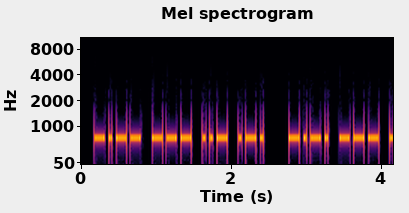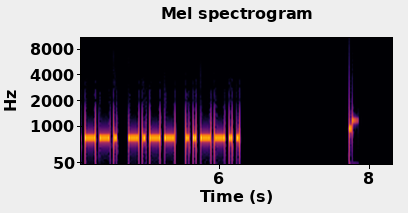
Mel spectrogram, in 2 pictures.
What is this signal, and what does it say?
Morse code, heard as a keyed tone, about 25 wpm, 700 Hz. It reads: YOUR COPY?
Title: Sentences from Top 1400 Words 25wpm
